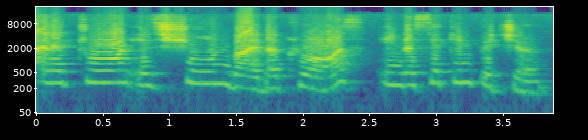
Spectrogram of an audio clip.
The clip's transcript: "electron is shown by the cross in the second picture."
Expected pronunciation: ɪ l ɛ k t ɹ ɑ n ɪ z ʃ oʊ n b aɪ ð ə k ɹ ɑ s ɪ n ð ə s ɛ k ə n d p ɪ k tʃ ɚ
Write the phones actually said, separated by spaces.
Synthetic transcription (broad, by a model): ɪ l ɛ k t ɹ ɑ n ɪ z ʃ oʊ n b aɪ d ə k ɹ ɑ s ɪ n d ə s ɛ k ə n d p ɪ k tʃ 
